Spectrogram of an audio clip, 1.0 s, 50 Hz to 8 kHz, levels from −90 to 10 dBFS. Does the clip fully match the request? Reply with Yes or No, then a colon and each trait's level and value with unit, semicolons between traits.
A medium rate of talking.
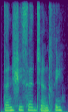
No: fast, 235 wpm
